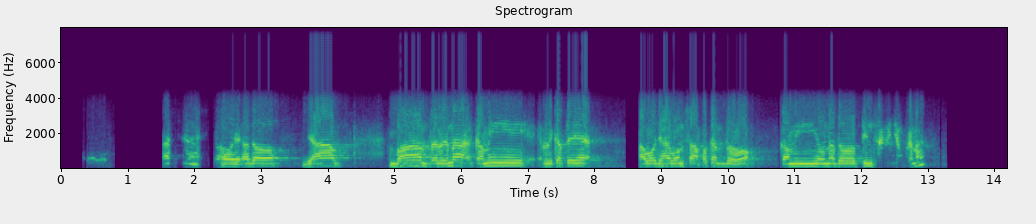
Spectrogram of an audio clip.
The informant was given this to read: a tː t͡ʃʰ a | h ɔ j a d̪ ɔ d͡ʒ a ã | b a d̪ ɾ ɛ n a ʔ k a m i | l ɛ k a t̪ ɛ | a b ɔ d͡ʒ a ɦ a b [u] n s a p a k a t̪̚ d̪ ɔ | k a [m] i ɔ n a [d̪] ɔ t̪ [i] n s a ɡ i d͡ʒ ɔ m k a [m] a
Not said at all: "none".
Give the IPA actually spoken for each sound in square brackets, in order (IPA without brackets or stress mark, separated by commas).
ɔ, m, d̪, i, n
